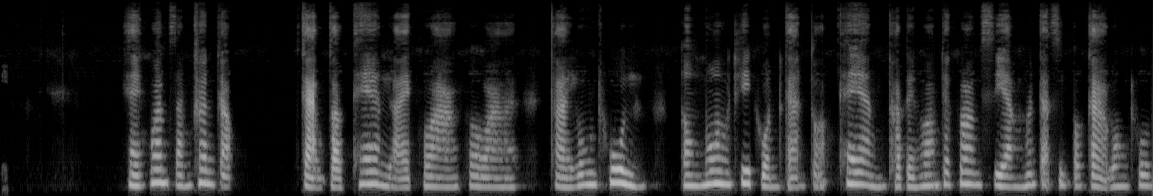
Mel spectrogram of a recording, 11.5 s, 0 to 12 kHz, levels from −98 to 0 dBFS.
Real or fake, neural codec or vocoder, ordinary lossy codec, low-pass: fake; codec, 24 kHz, 0.9 kbps, WavTokenizer, medium music audio release; none; none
